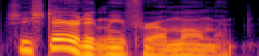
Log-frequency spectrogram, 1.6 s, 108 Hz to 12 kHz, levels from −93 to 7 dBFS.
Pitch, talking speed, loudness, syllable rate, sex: 125 Hz, 260 wpm, -16 LUFS, 6.3 syllables/s, male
